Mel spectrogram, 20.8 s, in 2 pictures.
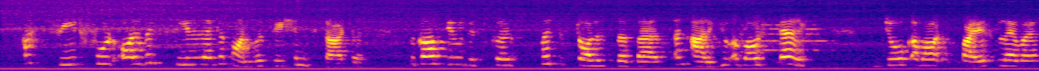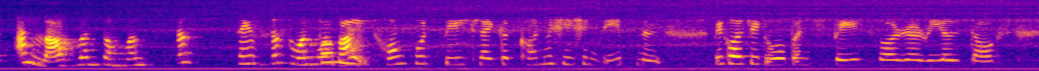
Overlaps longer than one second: none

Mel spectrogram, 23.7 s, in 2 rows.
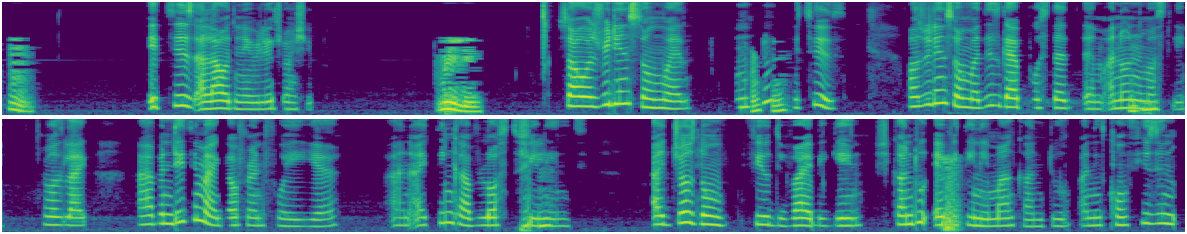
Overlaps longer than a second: none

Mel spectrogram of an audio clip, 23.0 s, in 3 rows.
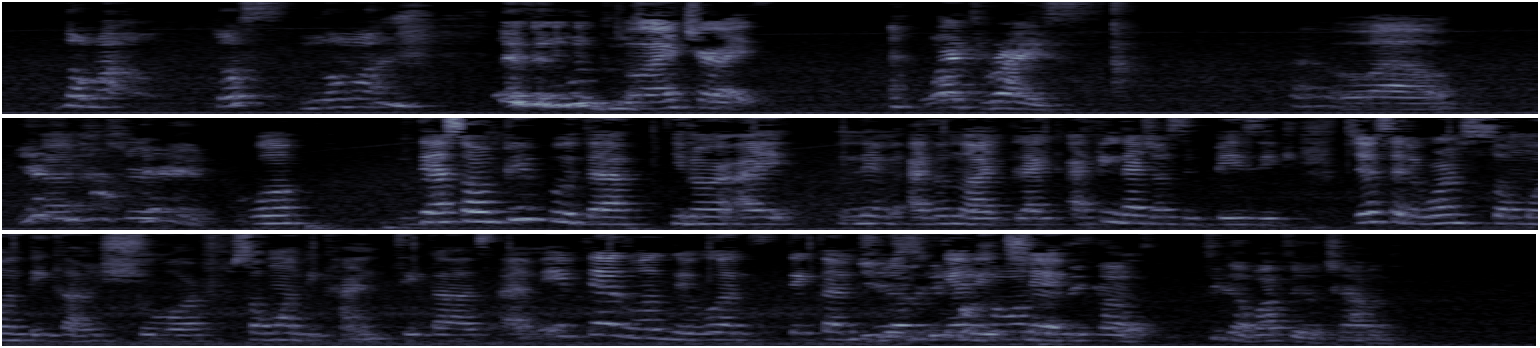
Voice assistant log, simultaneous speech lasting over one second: present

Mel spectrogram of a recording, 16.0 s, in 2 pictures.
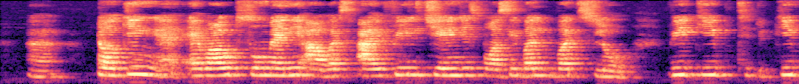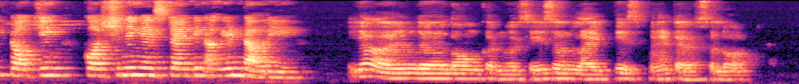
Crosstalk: none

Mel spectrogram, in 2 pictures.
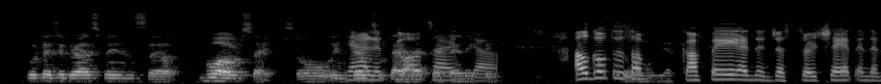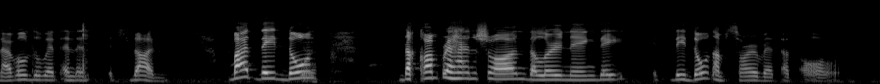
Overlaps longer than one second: present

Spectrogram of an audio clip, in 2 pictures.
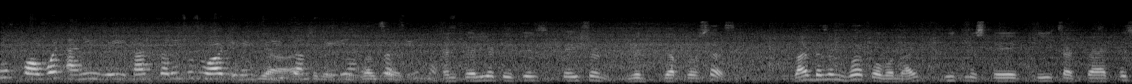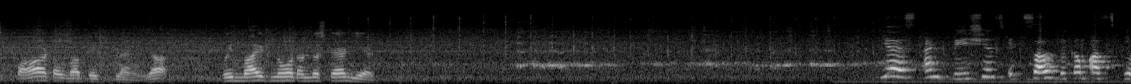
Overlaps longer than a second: present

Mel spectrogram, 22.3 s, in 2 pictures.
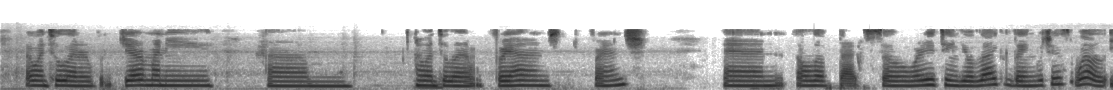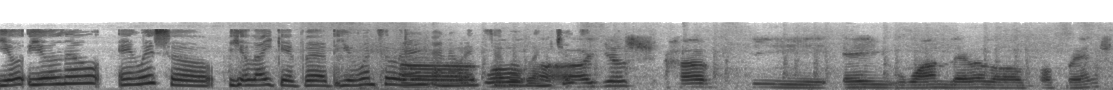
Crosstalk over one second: present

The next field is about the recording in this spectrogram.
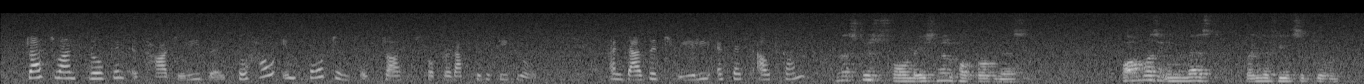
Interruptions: none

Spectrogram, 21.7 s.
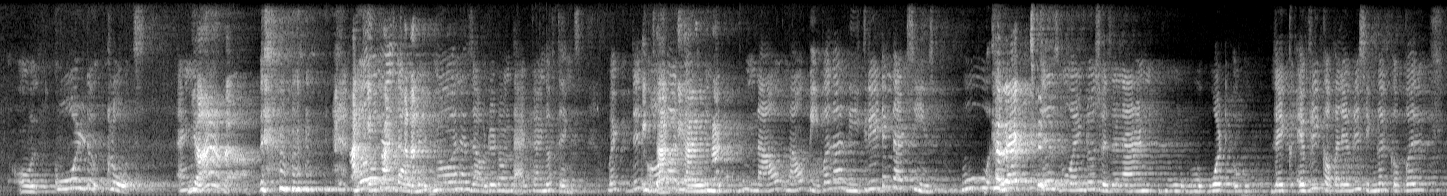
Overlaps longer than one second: present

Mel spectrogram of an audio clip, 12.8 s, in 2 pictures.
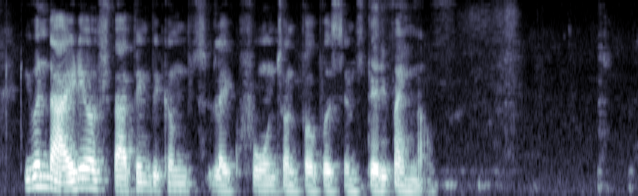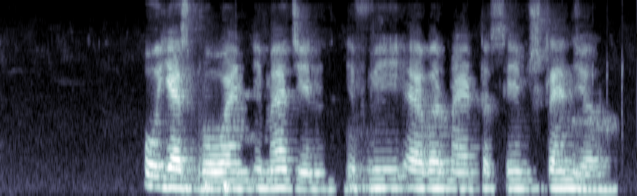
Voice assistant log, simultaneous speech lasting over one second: none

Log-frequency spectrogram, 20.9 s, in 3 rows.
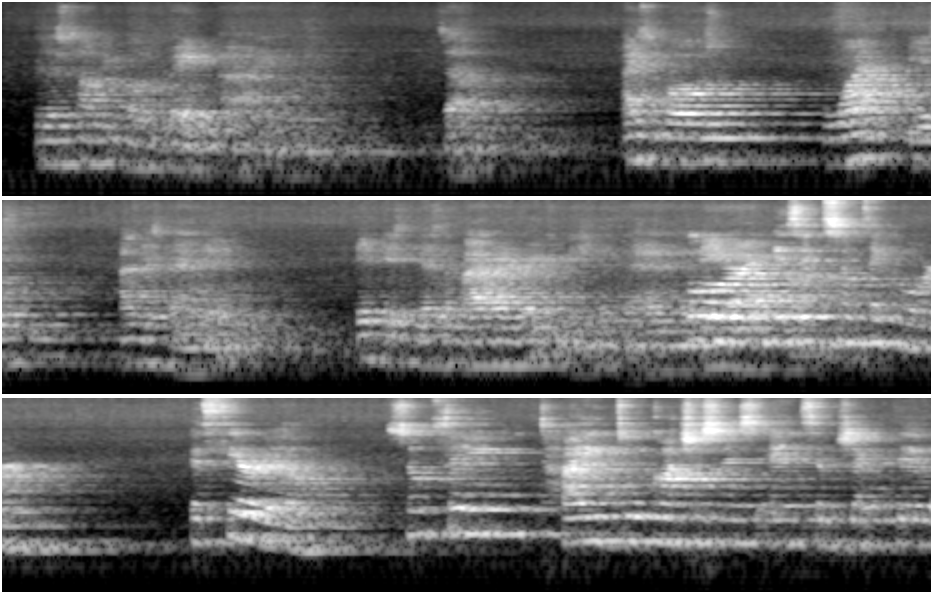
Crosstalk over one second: present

